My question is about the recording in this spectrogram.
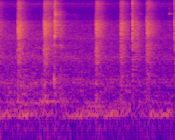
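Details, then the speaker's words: Mitsubishi Montero that won't start, starter tested with a jumper to ground: sharp, irregular clicks with no motor spin; the starter solenoid is faulty. "Sira talaga sira talaga ung isa lang muna yan"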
